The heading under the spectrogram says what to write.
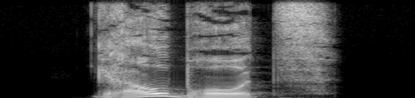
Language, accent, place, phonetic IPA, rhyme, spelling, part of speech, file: German, Germany, Berlin, [ˈɡʁaʊ̯ˌbʁoːt͡s], -aʊ̯bʁoːt͡s, Graubrots, noun, De-Graubrots.ogg
- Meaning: genitive singular of Graubrot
